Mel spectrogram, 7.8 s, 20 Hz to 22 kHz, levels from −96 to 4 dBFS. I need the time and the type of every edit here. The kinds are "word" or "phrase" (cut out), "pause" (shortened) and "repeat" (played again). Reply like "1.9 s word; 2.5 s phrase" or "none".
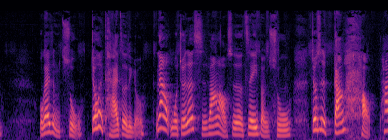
1.7 s pause; 3.1 s pause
